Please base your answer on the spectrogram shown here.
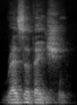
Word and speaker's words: reservation: We're also going to use the schwa sound to replace the O right towards the end of the word.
